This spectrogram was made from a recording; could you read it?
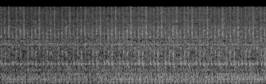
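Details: Hyundai Verna at idle: fast, steady metallic chatter rides over the idle without letting up. Timing chain rattle suspected, not confirmed.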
